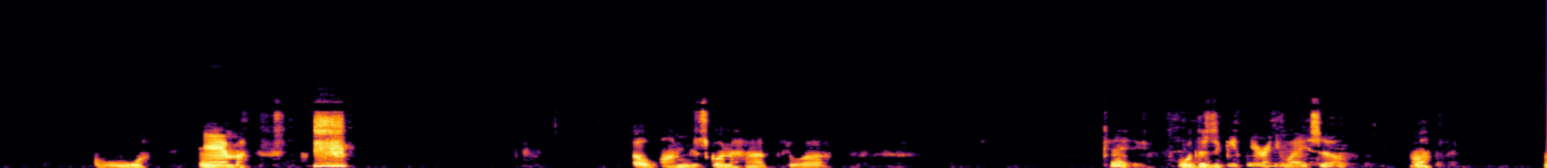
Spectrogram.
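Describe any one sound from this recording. A man speaks in short, animated bursts.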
